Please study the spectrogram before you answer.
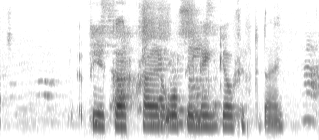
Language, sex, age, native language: Icelandic, male, 12, Icelandic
